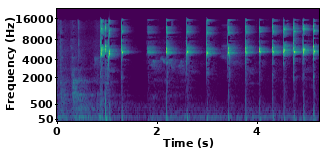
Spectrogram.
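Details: Lovebird ngetik, calls meant to provoke lazy lovebirds to sing: separate sharp high chips, sparse at first then repeated faster and faster, about four per second by the end.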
